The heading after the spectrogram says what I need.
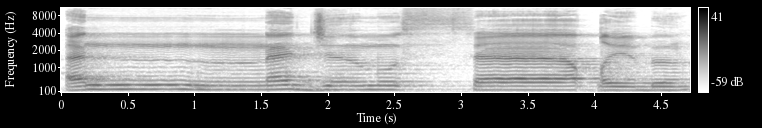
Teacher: نون پر ہم غنہ کریں گے، نون مشدد ہونے کی وجہ سے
